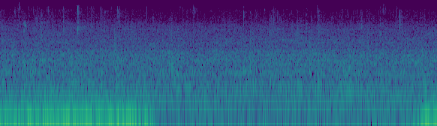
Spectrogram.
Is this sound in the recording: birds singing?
no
